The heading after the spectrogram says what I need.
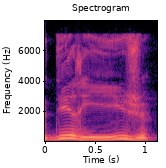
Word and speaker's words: dirigent: Alors là, il s'agit d'un verbe. Donc la terminaison e t ne se prononce pas. D'accord ? Dès le matin, les voisins se dirigent vers vers l'épicerie.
